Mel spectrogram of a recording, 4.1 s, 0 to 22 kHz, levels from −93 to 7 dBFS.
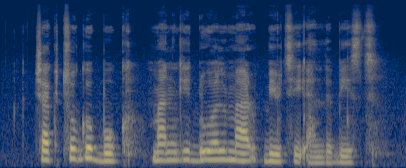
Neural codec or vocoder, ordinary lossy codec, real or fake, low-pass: vocoder, 44.1 kHz, 128 mel bands, Pupu-Vocoder; none; fake; 19.8 kHz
